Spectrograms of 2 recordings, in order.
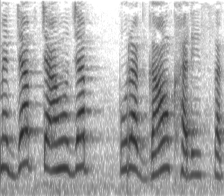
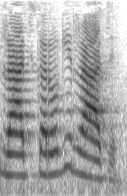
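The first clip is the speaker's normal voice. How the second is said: usual speaking voice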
